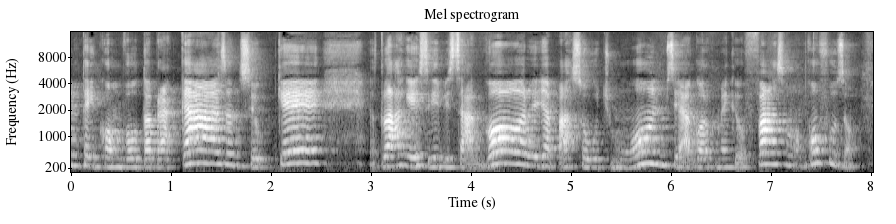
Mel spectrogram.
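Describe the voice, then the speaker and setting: A woman's voice: high-pitched, pushed and bright, reverberant. A woman with a Brazilian Portuguese accent sharing a devotional message and personal stories in a chatty way, talking straight to her viewers. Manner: chatty, keeps addressing viewers directly. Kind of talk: devotional vlog with personal storytelling.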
